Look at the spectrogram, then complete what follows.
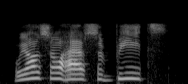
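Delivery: put-on very high, shrill little old lady voice. Narrating a character inviting the adventuring party to dinner, in [name]'s little old lady voice. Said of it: "she's a little old lady. She says".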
